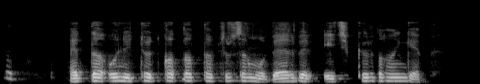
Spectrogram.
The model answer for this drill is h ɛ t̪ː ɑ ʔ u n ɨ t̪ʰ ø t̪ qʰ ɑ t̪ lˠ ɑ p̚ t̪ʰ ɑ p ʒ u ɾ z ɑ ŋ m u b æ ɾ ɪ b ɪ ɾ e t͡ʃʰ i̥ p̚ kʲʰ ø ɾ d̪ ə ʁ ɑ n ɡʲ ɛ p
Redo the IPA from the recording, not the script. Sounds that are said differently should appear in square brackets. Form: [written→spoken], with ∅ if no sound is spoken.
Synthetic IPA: h ɛ t̪ː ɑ ʔ u n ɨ t̪ʰ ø t̪ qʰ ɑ t̪ lˠ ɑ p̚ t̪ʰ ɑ p [ʒ→ʃ] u ɾ [z→s] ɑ ŋ m u b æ ɾ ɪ b ɪ ɾ e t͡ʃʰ i̥ p̚ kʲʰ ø ɾ d̪ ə ʁ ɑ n ɡʲ ɛ p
